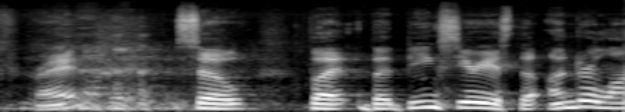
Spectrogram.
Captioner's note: audience laughs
